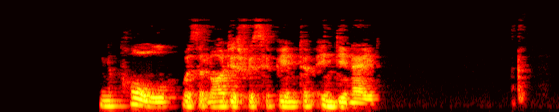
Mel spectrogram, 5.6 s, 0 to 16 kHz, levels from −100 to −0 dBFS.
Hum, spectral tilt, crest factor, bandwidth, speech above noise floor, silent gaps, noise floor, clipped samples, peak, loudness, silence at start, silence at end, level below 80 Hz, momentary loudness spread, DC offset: none; -7.5 dB/octave; 20 dB; 9.2 kHz; 62 dB; none; -88 dBFS; under 0.1%; -10 dBFS; -27 LUFS; 1 s; 0.35 s; -68 dBFS; 9 LU; under 0.1%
